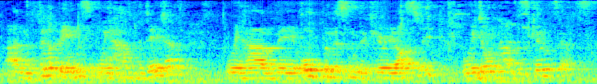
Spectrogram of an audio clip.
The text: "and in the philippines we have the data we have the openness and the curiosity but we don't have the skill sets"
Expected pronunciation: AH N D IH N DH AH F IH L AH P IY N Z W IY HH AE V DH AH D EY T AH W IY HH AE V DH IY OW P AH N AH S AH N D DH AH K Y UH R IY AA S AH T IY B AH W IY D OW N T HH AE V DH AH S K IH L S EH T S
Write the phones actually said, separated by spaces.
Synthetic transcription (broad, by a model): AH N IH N DH AH F IH L AH P IY N Z W IY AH V DH AH D EY T AH W IY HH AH V DH IY OW P AH N AH S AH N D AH K Y UH R IY AA S AH T IY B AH W IY D OW N T HH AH V DH AH S K IH L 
